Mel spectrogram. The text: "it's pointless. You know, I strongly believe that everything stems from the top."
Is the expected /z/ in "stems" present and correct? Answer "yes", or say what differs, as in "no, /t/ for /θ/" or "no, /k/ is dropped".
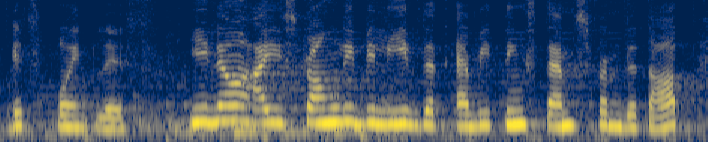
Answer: no, /s/ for /z/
